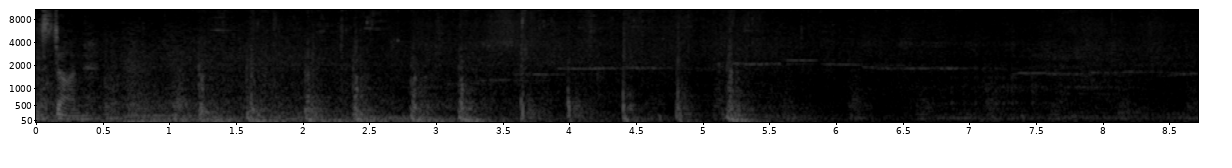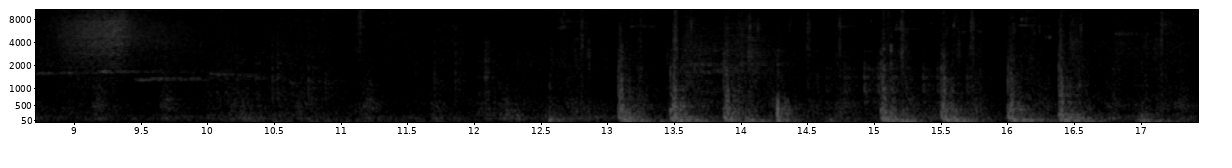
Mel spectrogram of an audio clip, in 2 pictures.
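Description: Boots thud across creaky wooden floorboards.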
